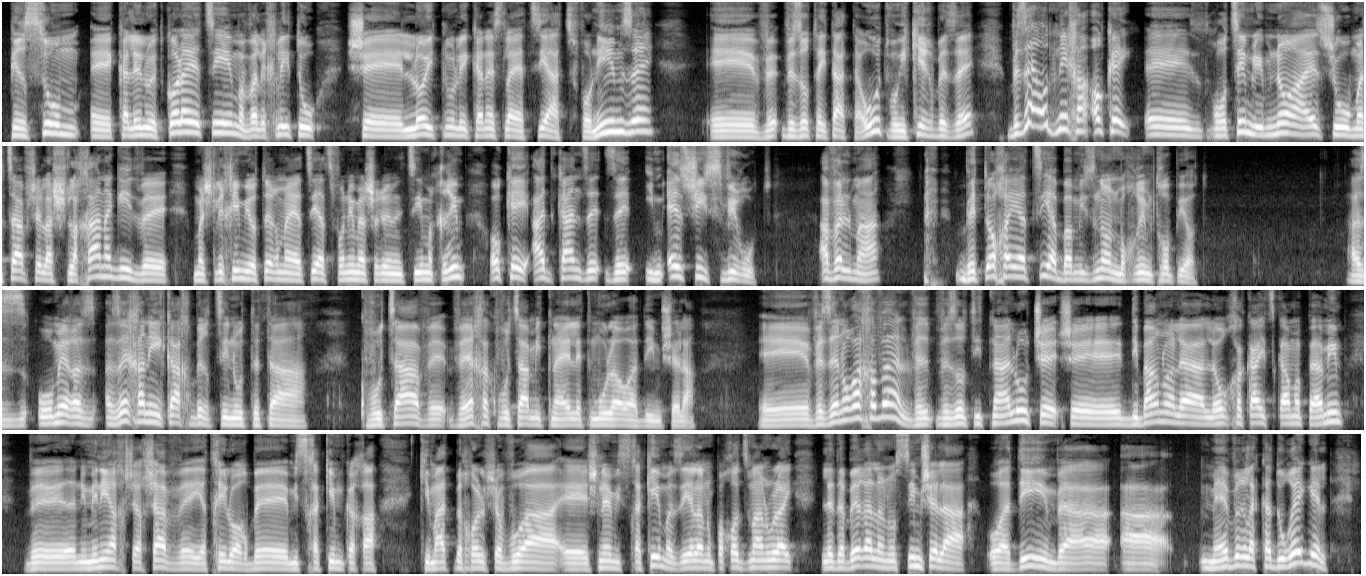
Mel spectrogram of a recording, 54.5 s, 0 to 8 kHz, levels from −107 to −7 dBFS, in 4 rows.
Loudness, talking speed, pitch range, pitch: -14 LUFS, 130 wpm, 130-170 Hz, 150 Hz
